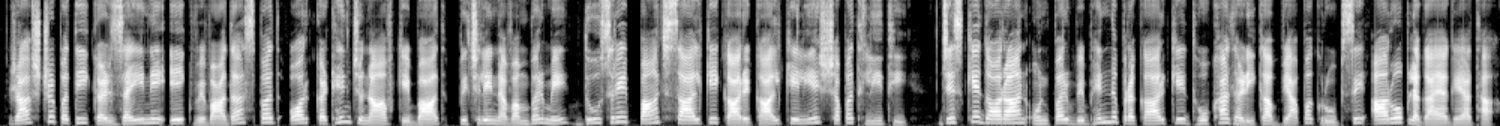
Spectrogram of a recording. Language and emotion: Hindi, neutral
